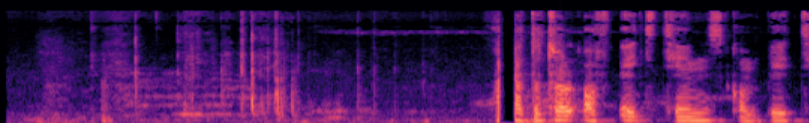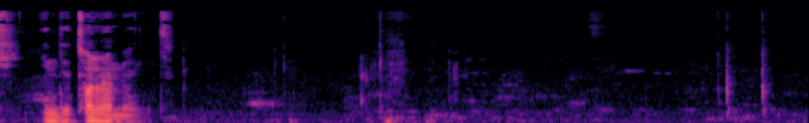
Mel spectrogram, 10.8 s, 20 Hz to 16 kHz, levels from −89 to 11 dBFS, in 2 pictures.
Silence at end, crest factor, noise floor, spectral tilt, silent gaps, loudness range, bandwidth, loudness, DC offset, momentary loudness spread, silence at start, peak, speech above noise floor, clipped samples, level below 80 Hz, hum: 2.8 s; 22 dB; -64 dBFS; -5 dB/octave; none; 13 LU; 11.5 kHz; -19 LUFS; under 0.1%; 27 LU; 0.25 s; 0 dBFS; 46 dB; under 0.1%; -44 dBFS; none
